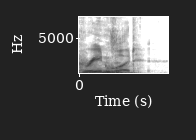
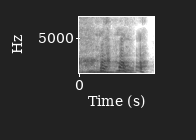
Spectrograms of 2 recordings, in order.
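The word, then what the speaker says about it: Jonny Greenwood: You know, like, I mean, I know that Johnny Greenville. I swear I butcher that every time. – Greenwood. – Johnny Greenwood. – Yeah, yeah, yeah. – I always think of Johnny Knoxville. That's why I say Greenville. Johnny Greenwood.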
